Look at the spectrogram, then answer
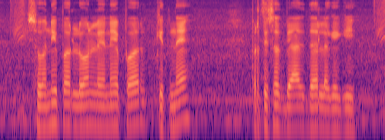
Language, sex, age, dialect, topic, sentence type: Hindi, male, 25-30, Kanauji Braj Bhasha, banking, question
